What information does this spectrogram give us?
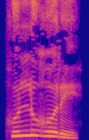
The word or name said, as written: ಹುಲ್ಲುಹೊರೆ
